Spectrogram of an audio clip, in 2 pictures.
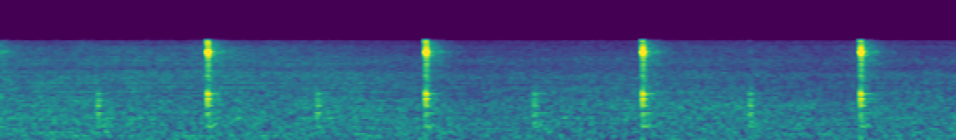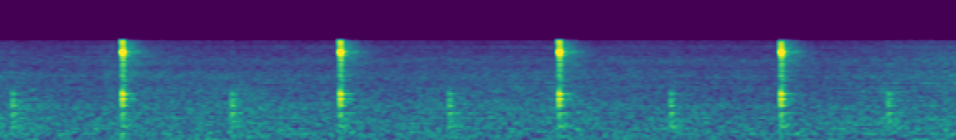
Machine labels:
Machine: valve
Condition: normal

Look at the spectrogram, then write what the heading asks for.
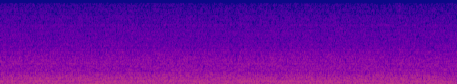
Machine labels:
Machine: fan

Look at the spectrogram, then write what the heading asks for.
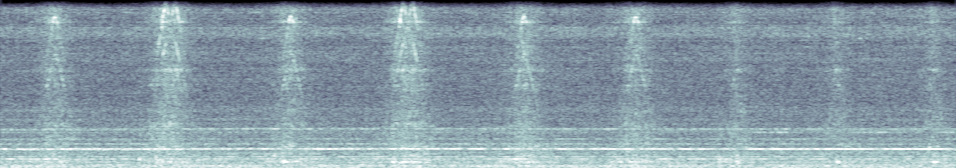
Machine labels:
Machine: slide rail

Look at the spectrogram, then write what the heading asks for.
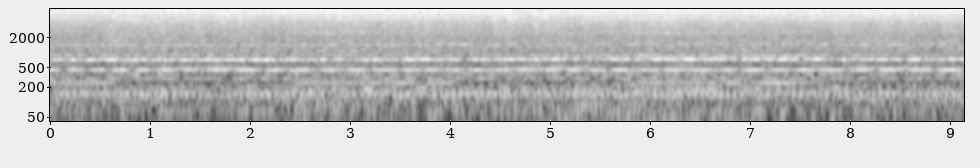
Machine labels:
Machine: slide rail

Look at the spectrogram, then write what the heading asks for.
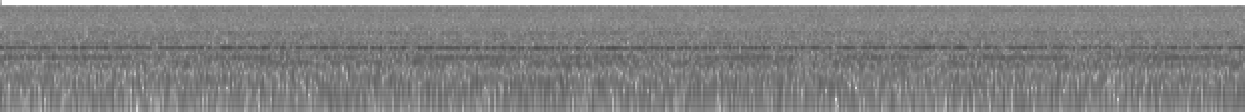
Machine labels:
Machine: fan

